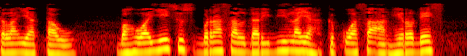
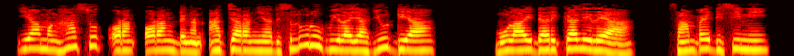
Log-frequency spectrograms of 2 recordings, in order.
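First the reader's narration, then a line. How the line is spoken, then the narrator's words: Loud demanding shouts. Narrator (Indonesian): mereka menuntut sambil berseru dengan keras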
